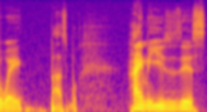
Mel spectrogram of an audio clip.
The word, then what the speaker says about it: Jaime: The one we know of now is Jaime Reyes, or Jaime, because that's the Spanish, that's the way that you pronounce Jamie in Spanish, is Jaime.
